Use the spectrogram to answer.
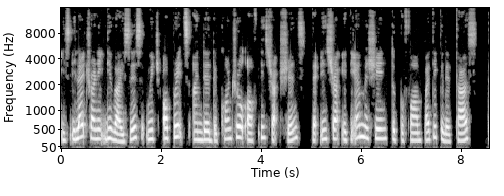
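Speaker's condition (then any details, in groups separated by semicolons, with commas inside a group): No condition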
